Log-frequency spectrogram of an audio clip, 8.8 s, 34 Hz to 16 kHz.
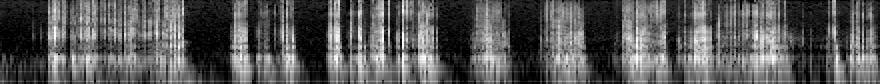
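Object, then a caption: Foam microphone windscreen scratched with metal pins. Two metal pins scratch at the sides and top of a black foam microphone windscreen, producing repeated bursts of dense, rough scratching and rustling separated by short silences. The bursts are broadband and crackly, with a steady low hum around 230 Hz running beneath them.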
